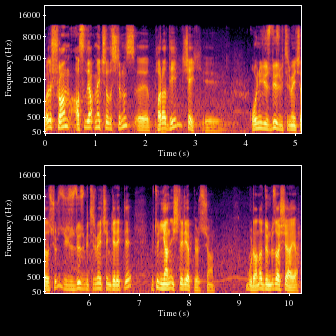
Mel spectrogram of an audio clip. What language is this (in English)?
Turkish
